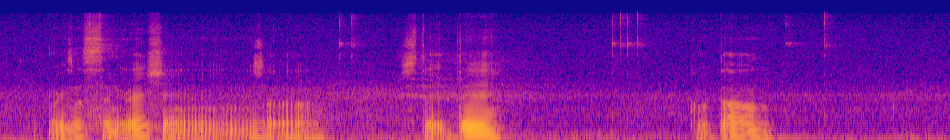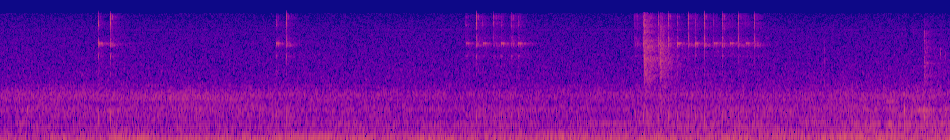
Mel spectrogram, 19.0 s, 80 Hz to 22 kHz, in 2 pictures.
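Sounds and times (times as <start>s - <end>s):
computer mouse clicks: 3.4s - 3.7s, 6.1s - 6.5s, 7.8s - 8.4s, 9.8s - 10.8s, 12.2s - 12.5s, 14.1s - 14.8s, 15.8s - 17.2s, 18.5s - 19.0s.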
